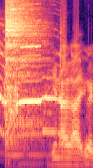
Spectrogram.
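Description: A rooster crows loudly and close, a single strained cock-a-doodle-doo that wavers and breaks at the end.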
